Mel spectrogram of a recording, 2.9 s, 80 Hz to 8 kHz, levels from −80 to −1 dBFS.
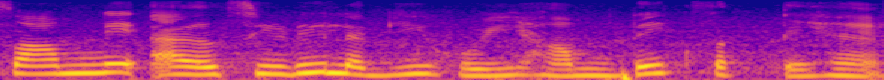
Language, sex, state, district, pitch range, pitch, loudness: Hindi, female, Himachal Pradesh, Shimla, 205-260 Hz, 245 Hz, -13 LUFS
